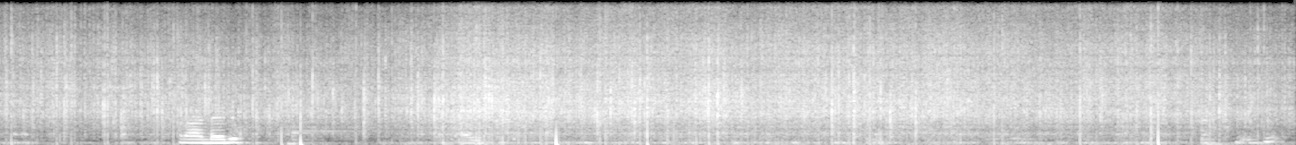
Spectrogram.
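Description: Onions and curry leaves fry in a pan, giving a steady close-up sizzle with scattered clicks of a utensil against the pan. A brief voice can be heard near the start.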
